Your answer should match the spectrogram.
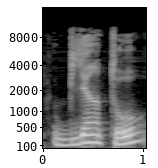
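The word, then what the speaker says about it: bientôt: And then the final T is not pronounced banto.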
